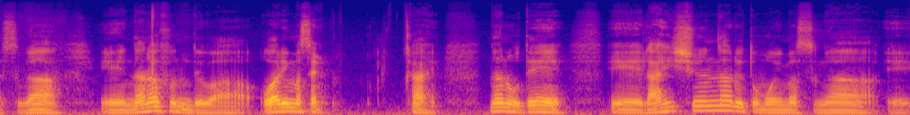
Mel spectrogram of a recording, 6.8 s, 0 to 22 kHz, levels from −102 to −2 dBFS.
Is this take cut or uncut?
uncut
